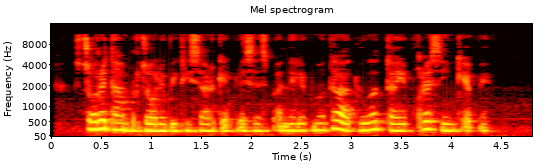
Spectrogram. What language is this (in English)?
Georgian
